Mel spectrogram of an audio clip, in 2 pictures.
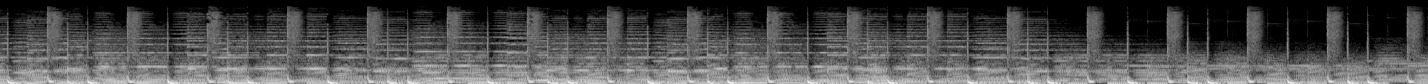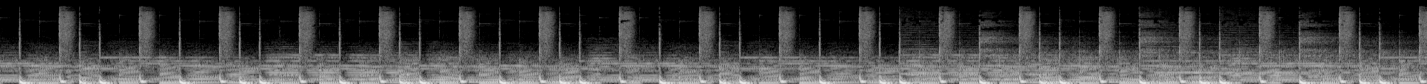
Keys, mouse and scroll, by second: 3.8 KP_1, 4.9-5.8 scroll up 5, 7.0 alt+z, 7.8 alt+z, 8.4 Tab, 8.8 1, 9.5 alt+z, 10.2 s, 11.3 scroll up 5, 11.8 shift+middle click, 12.5-13.9 drag, 14.0-16.1 drag, 16.1 s, 17.9 scroll down 2, 18.2 shift+middle click, 18.8 click, 19.5 s, 21.4 shift+middle click, 22.2 e, 24.8 s, 26.2 shift+middle click, 26.7 e.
